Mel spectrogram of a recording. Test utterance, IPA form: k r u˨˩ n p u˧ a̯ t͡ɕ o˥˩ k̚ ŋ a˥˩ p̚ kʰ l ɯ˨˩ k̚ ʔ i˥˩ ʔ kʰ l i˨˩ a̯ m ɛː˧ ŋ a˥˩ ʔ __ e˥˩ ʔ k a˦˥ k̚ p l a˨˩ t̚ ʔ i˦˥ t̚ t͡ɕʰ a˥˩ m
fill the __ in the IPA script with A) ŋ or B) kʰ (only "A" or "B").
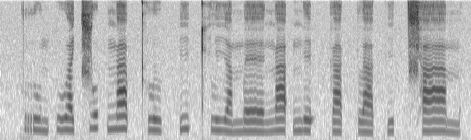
A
